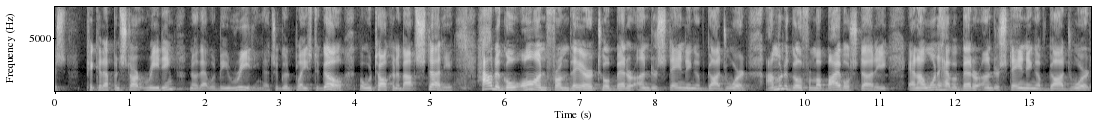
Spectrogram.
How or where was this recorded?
large echoing room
